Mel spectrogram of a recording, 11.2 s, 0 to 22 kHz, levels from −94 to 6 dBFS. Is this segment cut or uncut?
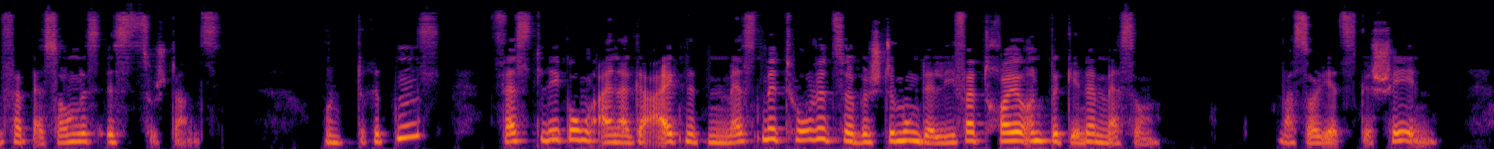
uncut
